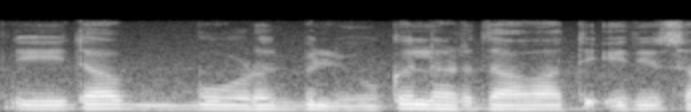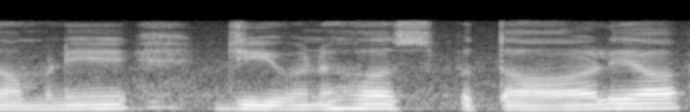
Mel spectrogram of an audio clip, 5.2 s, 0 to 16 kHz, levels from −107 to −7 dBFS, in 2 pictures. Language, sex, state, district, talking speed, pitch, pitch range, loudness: Punjabi, male, Punjab, Kapurthala, 150 wpm, 125 Hz, 120-135 Hz, -15 LUFS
